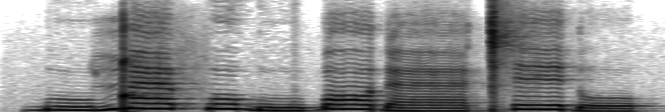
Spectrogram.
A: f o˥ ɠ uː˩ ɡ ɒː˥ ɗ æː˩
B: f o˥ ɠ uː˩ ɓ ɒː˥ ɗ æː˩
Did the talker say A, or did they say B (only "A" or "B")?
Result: B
